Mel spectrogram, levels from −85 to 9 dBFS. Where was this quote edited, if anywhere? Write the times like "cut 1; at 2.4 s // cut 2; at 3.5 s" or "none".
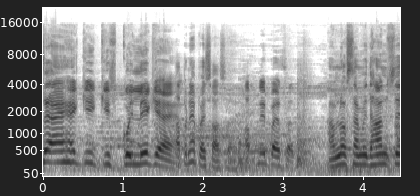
cut 1; at 3.5 s

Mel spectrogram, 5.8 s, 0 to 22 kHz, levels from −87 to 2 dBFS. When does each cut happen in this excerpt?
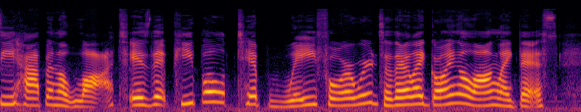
cut 1; at 1.1 s // cut 2; at 2.2 s // cut 3; at 3.8 s

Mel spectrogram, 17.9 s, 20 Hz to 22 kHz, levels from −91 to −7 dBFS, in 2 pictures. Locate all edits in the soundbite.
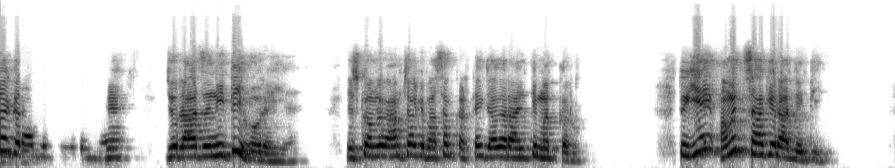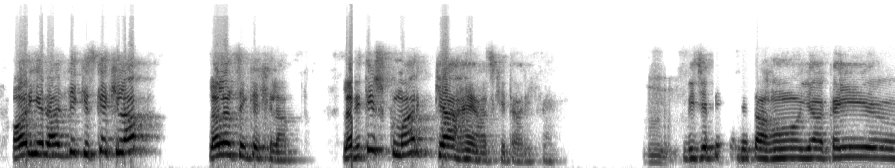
cut 1; at 12.5 s

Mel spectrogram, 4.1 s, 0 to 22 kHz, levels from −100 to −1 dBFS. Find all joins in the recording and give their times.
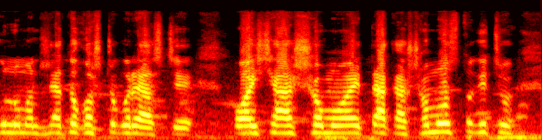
none

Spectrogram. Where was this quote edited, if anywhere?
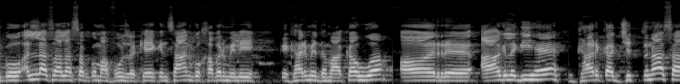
cut 1; at 3.9 s // cut 2; at 5.7 s

